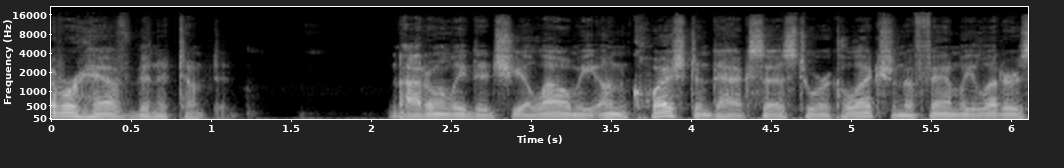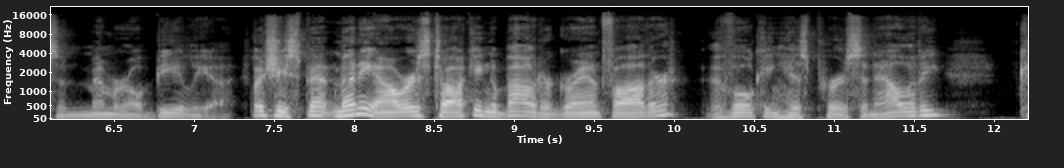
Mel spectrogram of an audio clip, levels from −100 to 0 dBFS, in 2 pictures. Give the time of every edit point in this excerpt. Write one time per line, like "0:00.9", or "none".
0:07.3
